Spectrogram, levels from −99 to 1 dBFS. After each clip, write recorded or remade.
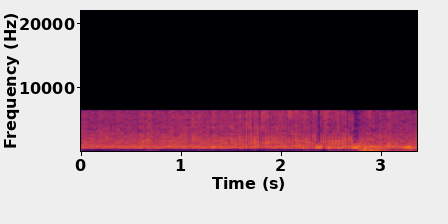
remade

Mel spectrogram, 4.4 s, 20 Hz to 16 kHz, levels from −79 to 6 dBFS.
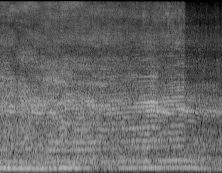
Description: recorded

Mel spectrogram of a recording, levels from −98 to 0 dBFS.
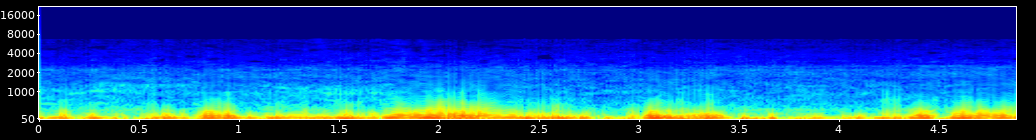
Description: remade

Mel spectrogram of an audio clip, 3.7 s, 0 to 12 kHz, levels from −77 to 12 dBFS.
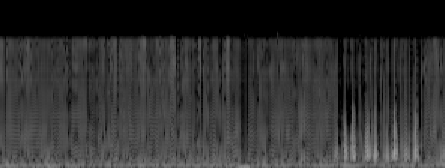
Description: remade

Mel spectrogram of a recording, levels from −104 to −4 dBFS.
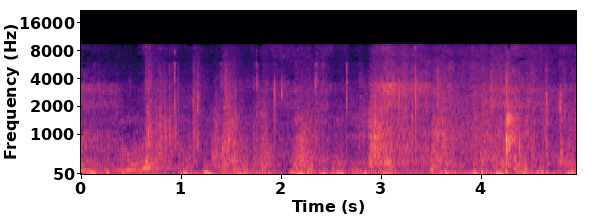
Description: recorded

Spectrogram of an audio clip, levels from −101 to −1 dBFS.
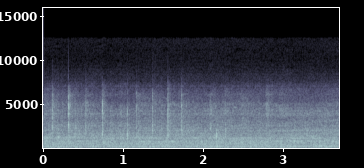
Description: remade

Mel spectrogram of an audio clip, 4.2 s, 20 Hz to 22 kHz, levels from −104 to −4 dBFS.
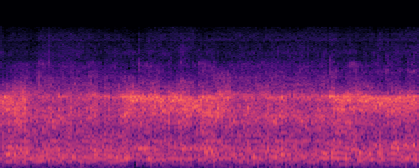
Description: remade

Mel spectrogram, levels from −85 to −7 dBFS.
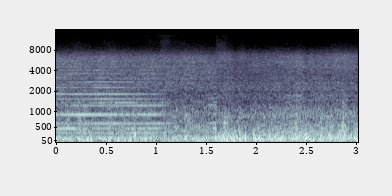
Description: recorded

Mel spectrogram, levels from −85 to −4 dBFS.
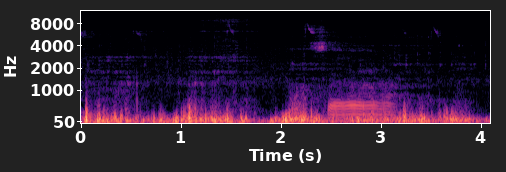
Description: recorded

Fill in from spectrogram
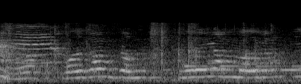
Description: recorded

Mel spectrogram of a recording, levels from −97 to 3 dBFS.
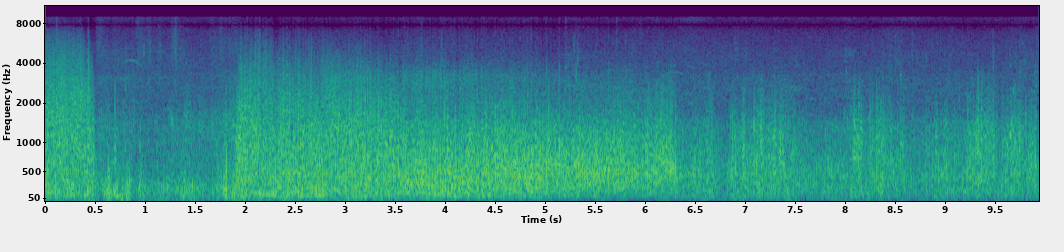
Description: remade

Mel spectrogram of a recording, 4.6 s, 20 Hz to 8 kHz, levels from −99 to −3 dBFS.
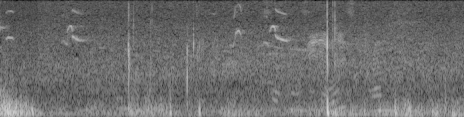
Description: recorded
